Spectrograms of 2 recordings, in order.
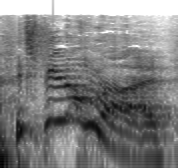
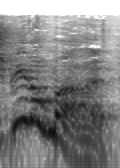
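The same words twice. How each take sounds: First: Insistent shout. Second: Teasing urge. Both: Retold or imitated. Mock gift-giver urging to play.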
